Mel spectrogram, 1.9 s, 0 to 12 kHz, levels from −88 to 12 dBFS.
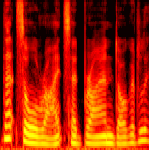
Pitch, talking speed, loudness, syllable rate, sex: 175 Hz, 195 wpm, -16 LUFS, 4.4 syllables/s, female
